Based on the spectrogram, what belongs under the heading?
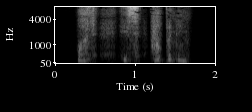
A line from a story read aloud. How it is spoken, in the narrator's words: Bane breathed, fear in his dark eyes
